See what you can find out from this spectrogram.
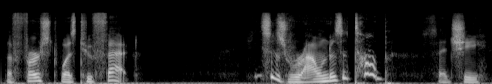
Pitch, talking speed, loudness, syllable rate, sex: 145 Hz, 160 wpm, -19 LUFS, 3.6 syllables/s, male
